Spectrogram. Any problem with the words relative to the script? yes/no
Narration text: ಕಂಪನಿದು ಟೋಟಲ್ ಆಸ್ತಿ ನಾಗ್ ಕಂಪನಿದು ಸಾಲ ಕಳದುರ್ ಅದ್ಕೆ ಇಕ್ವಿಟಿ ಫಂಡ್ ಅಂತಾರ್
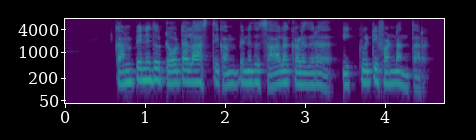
yes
